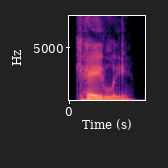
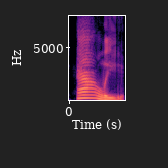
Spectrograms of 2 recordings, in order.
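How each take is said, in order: First: The first syllable sounds like 'kay'. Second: The first syllable does not sound like 'kay'. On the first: The speaker calls it right. "K A Y phonetically" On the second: The speaker calls it wrong. "I'm wrong"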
